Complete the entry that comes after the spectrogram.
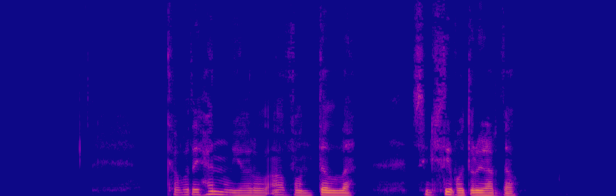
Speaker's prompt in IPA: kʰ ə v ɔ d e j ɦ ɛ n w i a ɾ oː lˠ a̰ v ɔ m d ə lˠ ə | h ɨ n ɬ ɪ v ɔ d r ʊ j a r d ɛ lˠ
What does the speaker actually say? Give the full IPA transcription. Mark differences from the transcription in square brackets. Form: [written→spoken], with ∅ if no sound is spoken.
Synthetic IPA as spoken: kʰ ə v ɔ d e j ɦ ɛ n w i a ɾ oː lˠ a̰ v ɔ [m→n] d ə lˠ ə | [h→s] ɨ n ɬ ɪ v ɔ d r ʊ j a r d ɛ lˠ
